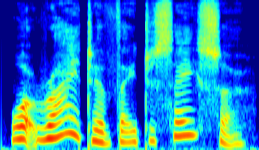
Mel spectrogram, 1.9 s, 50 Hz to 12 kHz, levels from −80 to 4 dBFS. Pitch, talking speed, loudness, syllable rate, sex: 230 Hz, 215 wpm, -17 LUFS, 4.1 syllables/s, female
